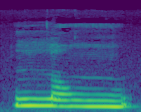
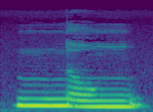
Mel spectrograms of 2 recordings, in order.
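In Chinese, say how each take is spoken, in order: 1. 这个字开头是 l 音。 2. 这个字开头是 n 音。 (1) "我听到他发的是隆，很明显声母是了" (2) "真正的传统上的粤语弄的发音声母是呢"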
